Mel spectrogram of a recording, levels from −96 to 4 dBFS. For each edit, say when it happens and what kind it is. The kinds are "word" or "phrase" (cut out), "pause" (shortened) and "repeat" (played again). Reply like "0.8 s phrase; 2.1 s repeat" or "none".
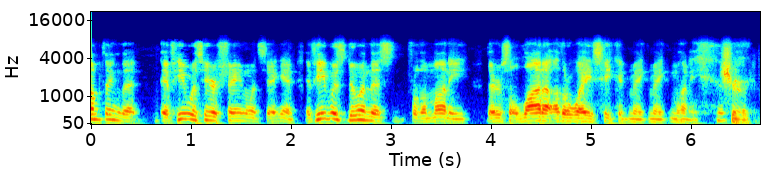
2.1 s pause; 3.2 s word; 3.9 s pause; 5.6 s repeat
